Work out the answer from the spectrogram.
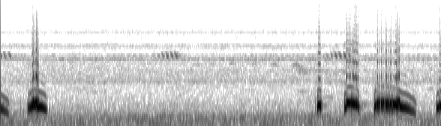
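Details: Spotted dove cooing, for bird training, set to clear river flow: a short low hooting note, then after a pause several rich descending coos with a hard stop, over a steady rushing-water hiss.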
